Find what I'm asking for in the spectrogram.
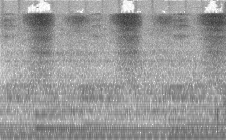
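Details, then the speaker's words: Unimom breast pump with faulty backflow protector, large membrane moving crooked and unevenly: motor hums steadily while a sharp, significant hiss bursts with each suction cycle, an air leak; backflow protector needs replacing. "here's an example of a faulty backflow particular unit firstly you can see inside the large membrane is a little bit crooked as it comes up and down it's not very even and secondly you can hear a hissing sound it's quite significant"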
